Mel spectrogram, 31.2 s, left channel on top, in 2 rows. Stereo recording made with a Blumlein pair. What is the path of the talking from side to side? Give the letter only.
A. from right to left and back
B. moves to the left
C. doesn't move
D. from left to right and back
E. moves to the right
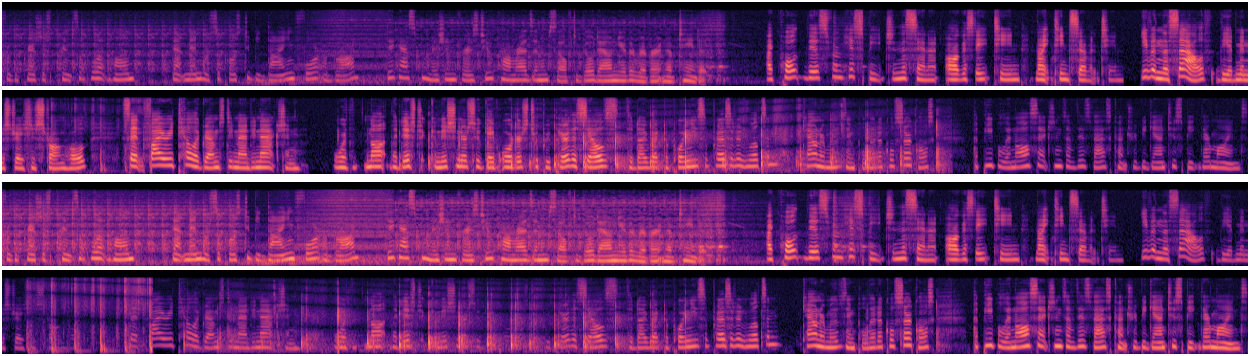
A.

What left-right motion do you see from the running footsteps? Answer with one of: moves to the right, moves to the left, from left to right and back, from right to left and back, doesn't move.
moves to the left.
